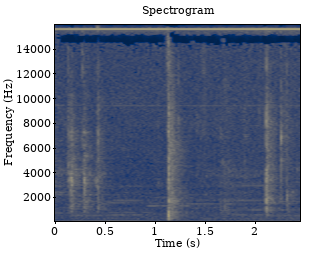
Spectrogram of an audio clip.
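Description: A Campark X20 4K action camera being opened, heard as a few soft plastic clicks and one sharper snap close by, with a low steady hum underneath and no talking.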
